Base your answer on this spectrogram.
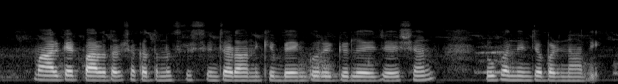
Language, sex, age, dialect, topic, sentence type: Telugu, female, 25-30, Telangana, banking, statement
